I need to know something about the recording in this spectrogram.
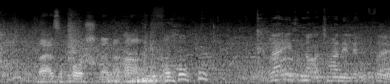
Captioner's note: laughs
